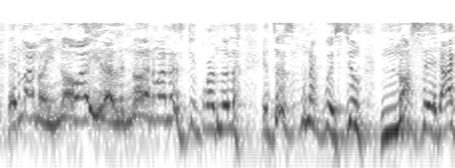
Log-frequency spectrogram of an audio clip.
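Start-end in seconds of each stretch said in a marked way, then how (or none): 0.1-1.3 higher, near-crying plea; pleading brother. Acted. Brother pleading with brother to attend the convention, near tears. Acted exchange between two believers. 1.3-2.4 hurried excuse. Acted. Acted exchange between two believers.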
